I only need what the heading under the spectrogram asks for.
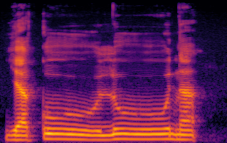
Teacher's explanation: Make sure you stretch both of them the same amount, the qu and the lu.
